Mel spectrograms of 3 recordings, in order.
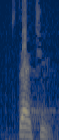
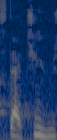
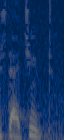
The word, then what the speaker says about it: statute: Oh, statute, excuse me. I said that wrong, didn't I? Statute. Okay? Not statue, statute.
